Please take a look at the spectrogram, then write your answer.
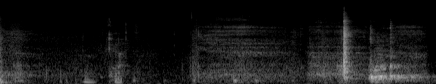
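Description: A tiny cutlery drawer in a new family motorhome slides open or shut with a few short, close knocks and rattles amid quiet room noise.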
